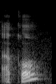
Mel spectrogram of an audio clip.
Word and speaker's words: ako: The second word is ako, spelled as A-K-O. It means I. Ako, ako, ako. Sa is spelled as S-A.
